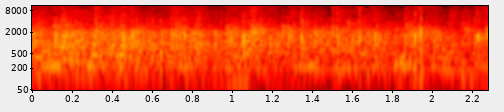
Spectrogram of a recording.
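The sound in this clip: Audience applause welcomes a guest onto a quiz show, with dense, steady clapping that holds at an even loudness for the whole stretch and has no voices on top.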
